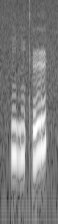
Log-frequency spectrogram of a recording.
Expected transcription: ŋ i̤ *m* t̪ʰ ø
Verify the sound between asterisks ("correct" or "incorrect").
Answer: correct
